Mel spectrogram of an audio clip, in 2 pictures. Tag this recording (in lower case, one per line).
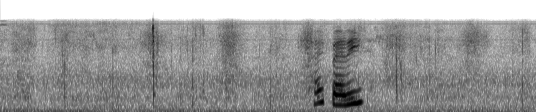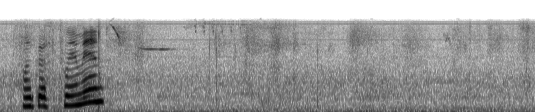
speech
